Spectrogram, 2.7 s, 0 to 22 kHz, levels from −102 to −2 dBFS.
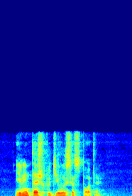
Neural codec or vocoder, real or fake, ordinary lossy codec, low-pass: codec, 32 kHz, 1.9 kbps, SNAC; fake; MP3, 64 kbps; 7.2 kHz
